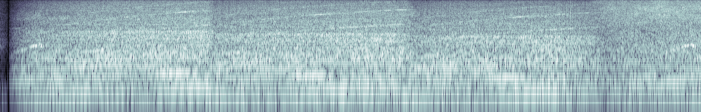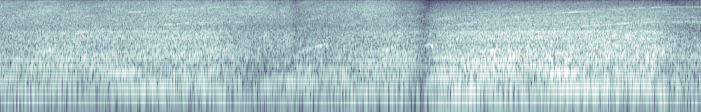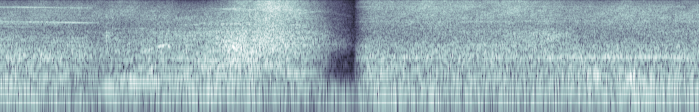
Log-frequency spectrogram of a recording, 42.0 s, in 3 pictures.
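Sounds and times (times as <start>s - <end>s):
car engine accelerating: 0.2s - 42.0s
faint high whine: 27.3s - 31.5s.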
